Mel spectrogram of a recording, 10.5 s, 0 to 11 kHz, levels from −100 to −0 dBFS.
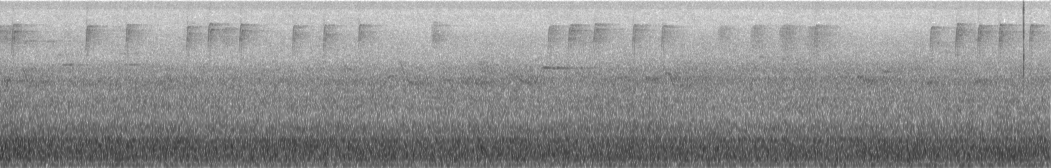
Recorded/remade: recorded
